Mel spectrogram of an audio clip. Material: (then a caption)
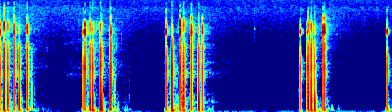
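Wood. A palm-sized, solid-looking round disc of light-colored wood is held over a microphone and tapped and scratched with long fingernails. Quick, dry, low-heavy taps come in five short clusters of three to four hits each, separated by silence and with almost no ring.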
